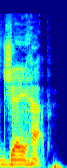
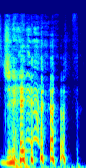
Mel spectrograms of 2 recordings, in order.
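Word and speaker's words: J.A. Happ: he pronounces his name as J-A-Y, so J. – So it is J-Hap. – Yeah, it's J-Hap.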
